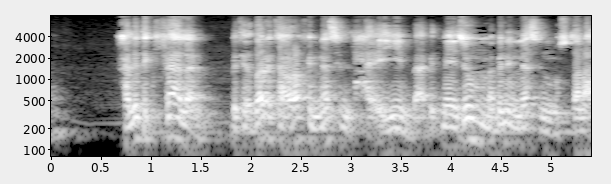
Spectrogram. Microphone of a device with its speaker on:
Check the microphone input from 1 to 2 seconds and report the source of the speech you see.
echo only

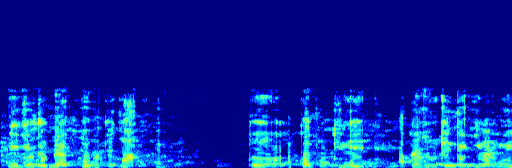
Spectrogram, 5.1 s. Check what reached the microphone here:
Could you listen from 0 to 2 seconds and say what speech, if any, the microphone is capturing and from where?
echo only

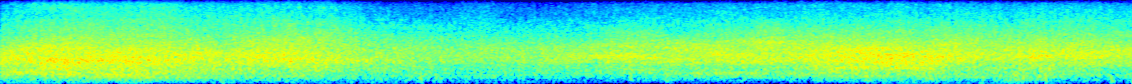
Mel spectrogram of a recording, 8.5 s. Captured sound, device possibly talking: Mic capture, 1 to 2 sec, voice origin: neither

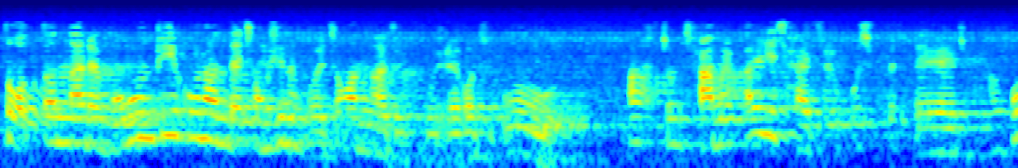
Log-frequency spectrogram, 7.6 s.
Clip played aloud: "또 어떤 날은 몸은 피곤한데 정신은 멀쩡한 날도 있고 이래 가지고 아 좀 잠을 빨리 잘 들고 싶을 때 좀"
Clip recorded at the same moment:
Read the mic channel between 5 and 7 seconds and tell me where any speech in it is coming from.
echo only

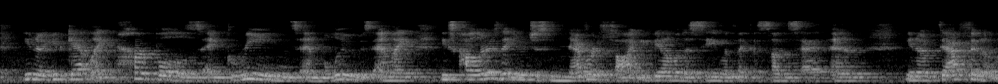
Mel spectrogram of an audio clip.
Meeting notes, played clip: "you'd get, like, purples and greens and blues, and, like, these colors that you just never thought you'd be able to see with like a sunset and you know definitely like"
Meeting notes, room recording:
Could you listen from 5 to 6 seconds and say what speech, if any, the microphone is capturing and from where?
echo only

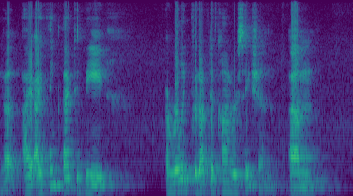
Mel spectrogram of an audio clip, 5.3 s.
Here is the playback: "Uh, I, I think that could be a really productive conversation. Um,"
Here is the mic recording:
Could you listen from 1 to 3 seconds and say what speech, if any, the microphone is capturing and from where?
echo only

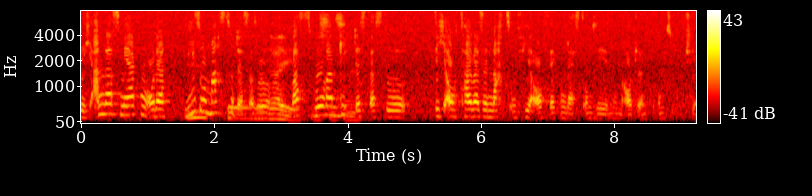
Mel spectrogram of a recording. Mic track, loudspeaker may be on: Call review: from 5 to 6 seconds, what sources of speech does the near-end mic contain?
echo only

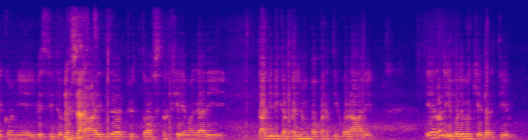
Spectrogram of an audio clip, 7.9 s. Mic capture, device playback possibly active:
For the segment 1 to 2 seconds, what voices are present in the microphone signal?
both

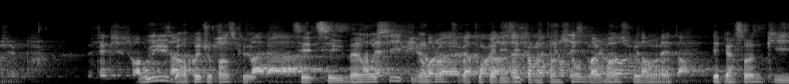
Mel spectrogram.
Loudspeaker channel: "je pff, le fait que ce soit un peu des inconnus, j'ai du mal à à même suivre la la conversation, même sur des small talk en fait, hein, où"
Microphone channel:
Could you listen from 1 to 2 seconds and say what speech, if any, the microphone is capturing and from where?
both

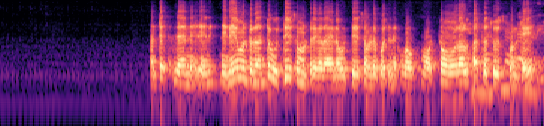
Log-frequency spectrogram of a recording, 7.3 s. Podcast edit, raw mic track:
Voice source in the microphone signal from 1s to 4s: echo only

